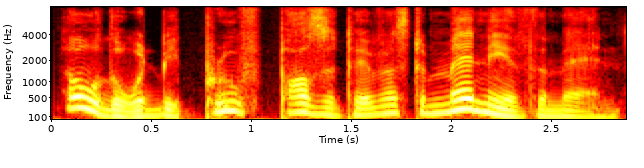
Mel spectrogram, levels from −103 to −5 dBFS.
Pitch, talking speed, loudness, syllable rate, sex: 145 Hz, 250 wpm, -18 LUFS, 6.4 syllables/s, male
